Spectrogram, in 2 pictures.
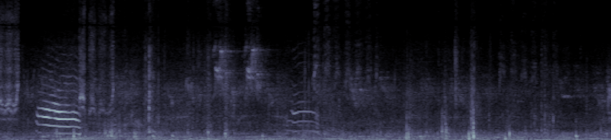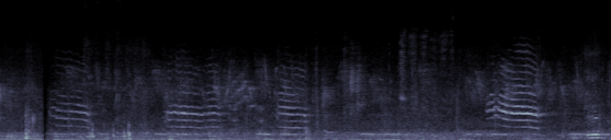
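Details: Street cats gathering to be fed outdoors, several high rising meows repeated at intervals over steady background music and rustling.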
